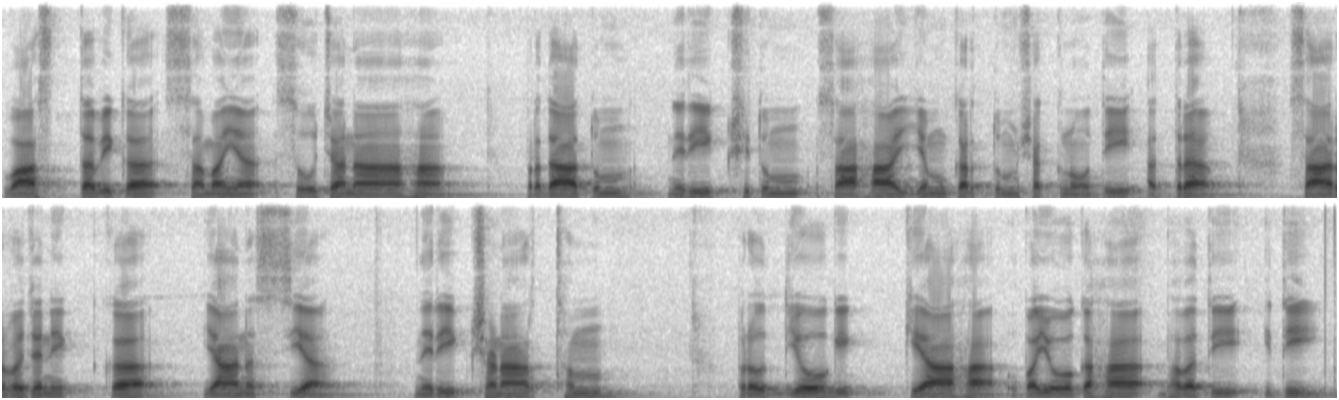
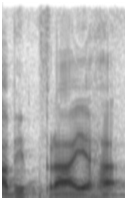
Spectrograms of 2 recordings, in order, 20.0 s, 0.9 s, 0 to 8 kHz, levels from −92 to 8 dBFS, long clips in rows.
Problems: background sounds at intervals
